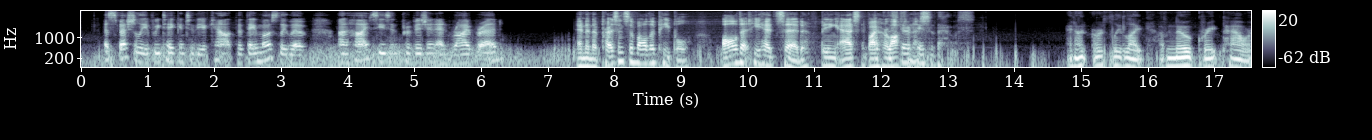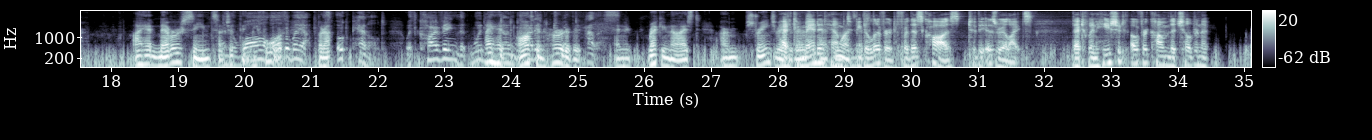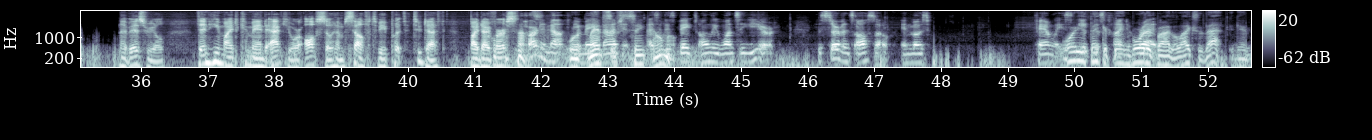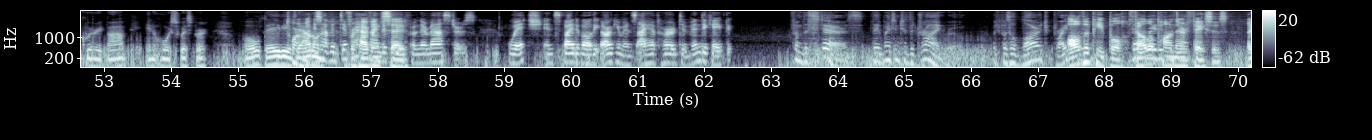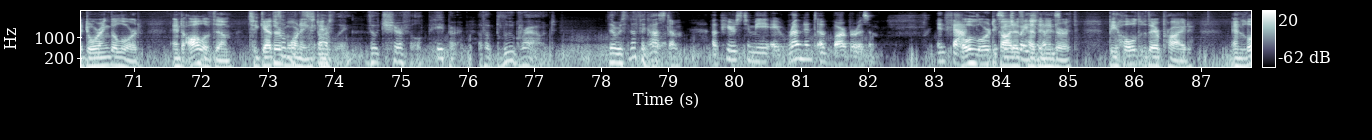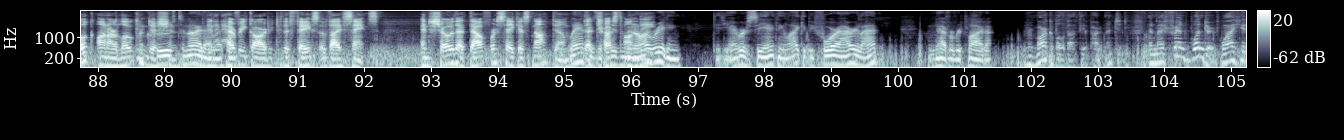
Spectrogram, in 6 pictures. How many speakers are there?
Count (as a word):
four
